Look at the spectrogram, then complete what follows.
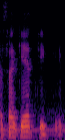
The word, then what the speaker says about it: psychiatric: 여기 강세가 있죠. IC를 끝나니까 전에 강세가 나니까 psychiatric. 피는 발음 안될 거고요.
